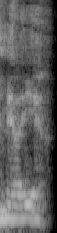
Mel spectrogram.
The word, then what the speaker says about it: milieu: Our milieu. Oh, did I mispronounce it? No, you were totally right.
